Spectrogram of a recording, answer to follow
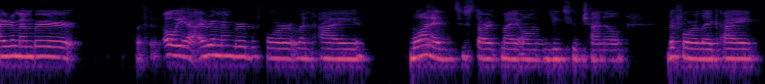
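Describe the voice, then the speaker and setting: A woman's voice: medium pitch, level tone, slow, a little mellow, lo-fi sound. A young woman from the Philippines in her twenties, a content creator chatting casually and giggling as a podcast guest, with a rambling, filler-heavy way of talking.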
